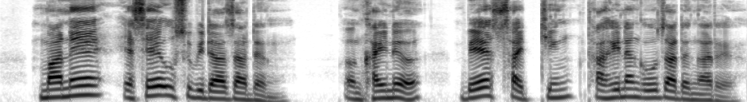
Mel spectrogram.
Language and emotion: Bodo, neutral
